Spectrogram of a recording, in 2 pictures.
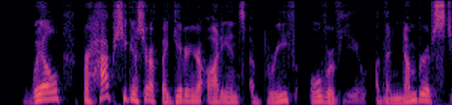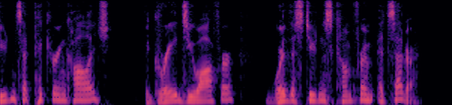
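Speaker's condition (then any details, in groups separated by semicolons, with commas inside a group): No condition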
